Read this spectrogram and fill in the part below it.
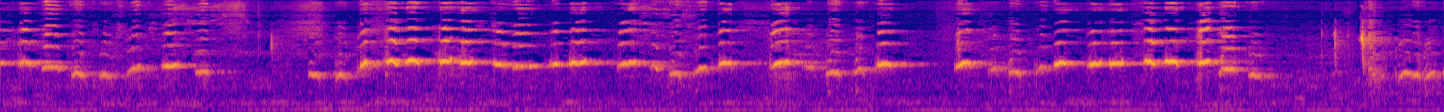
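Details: Cockatiel whistled song, a string of clear tonal notes that swoop down and climb back up, delivered in quick rhythmic phrases with brief breaks, indoors with a faint low hum.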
